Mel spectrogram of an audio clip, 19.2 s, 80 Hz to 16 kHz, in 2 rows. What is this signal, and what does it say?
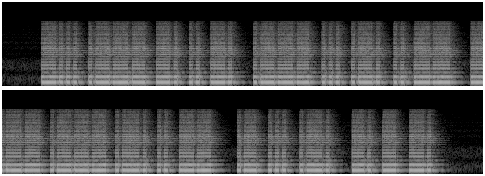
Morse code (Hebrew alphabet), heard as a buzzer, hand-sent with a bug key, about 17 wpm, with room echo. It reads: בענין עשרים הערים אשר נתן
